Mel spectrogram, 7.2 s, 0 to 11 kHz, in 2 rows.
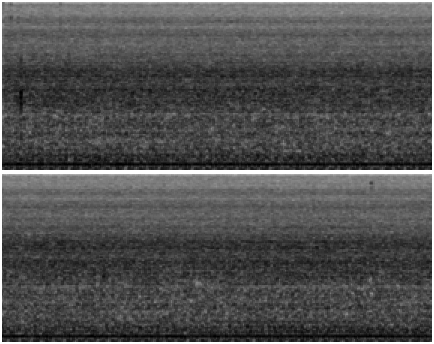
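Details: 1998 Ford Taurus SE OHV V6 at idle, hood open: low steady hum with a slightly uneven, loping beat and faint stumbles. Occasional miss with mild rpm fluctuation; earlier swung 400-1000 rpm without warning lights. Cause not yet found.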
